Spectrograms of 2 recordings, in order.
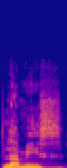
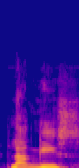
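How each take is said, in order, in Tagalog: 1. Tunog m ang gitnang katinig. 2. Tunog ng ang gitnang katinig.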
